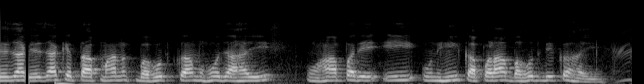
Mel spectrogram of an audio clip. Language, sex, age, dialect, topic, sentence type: Magahi, male, 25-30, Central/Standard, agriculture, statement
